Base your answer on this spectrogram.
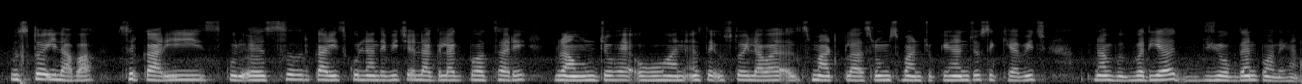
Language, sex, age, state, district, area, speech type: Punjabi, female, 18-30, Punjab, Rupnagar, urban, spontaneous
